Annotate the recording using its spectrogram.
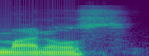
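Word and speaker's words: Meinl: symbol wise what do you use I'm using minals that's how you pronounce it the m n l yeah vyl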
